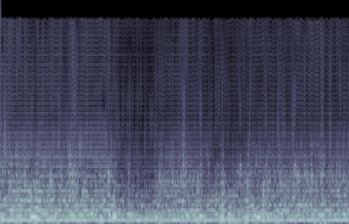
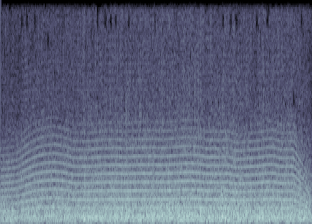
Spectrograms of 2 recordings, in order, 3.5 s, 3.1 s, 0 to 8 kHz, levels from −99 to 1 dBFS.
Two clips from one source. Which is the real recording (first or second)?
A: second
